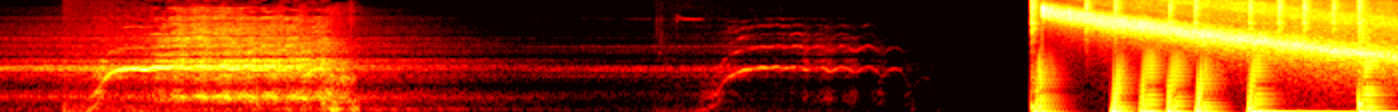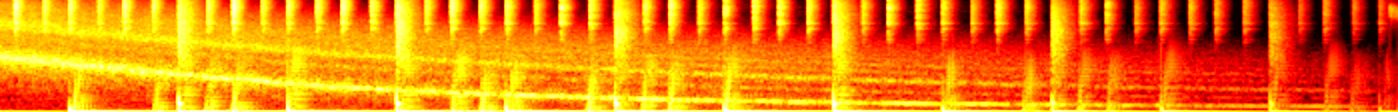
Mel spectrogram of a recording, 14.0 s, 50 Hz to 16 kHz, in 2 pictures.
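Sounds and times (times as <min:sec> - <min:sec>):
horse neighing as a unicorn sound effect: 0:00.5 - 0:01.9
noisy burst with falling sweep and rapid rhythmic pulses: 0:05.2 - 0:13.9.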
